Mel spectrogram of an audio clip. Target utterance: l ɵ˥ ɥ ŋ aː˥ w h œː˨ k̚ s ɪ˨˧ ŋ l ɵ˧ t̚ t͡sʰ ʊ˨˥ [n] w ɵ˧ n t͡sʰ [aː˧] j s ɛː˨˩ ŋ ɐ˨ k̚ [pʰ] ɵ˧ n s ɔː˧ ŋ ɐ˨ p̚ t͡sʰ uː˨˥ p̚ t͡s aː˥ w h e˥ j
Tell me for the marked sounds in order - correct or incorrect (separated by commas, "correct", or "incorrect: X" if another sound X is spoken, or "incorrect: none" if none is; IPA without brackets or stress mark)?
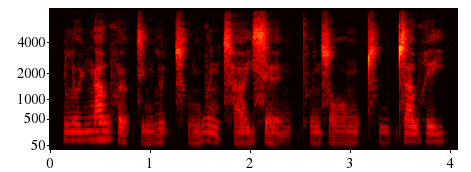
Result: incorrect: ŋ, incorrect: aː˨˥, correct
